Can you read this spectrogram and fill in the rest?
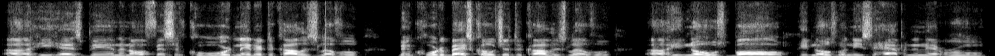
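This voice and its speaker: A man co-hosting a sports stream who breaks down coaching moves in a measured, step-by-step way. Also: low-pitched, little pitch movement, dark tone. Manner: measured, explains points step by step. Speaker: co-host and analyst. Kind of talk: sports analysis chat.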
